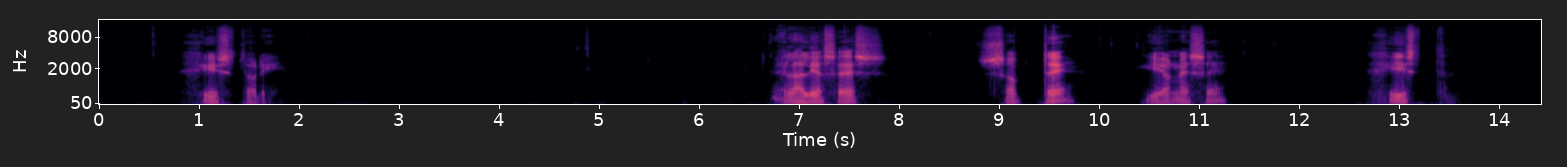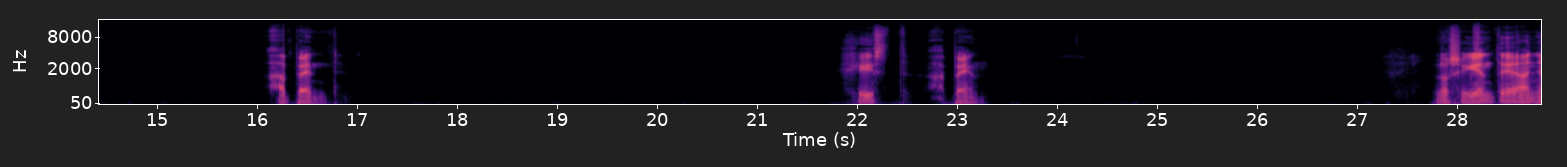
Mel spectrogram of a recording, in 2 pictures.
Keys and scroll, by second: 0.0-0.2 typing, 2.5 Return, 4.1-4.9 typing, 6.1-10.8 typing, 12.1-14.4 typing.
